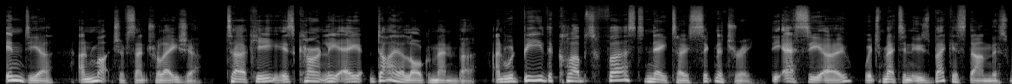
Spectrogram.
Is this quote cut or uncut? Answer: cut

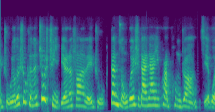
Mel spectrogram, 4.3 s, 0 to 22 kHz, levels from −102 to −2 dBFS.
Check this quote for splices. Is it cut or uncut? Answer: cut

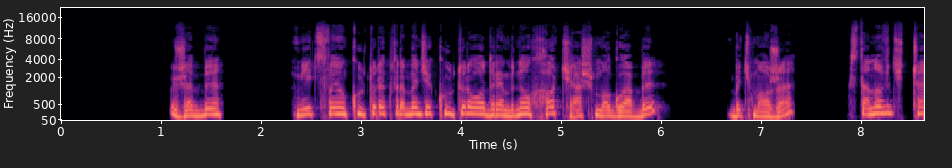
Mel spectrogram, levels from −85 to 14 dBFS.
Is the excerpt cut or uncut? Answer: uncut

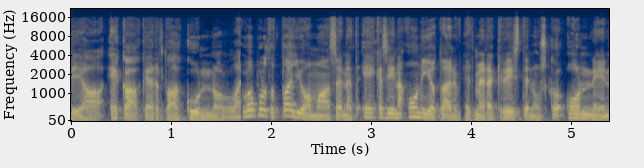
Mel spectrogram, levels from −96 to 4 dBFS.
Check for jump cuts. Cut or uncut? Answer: cut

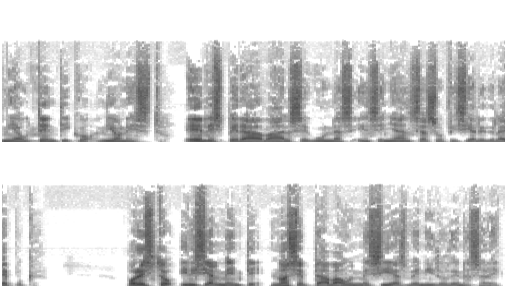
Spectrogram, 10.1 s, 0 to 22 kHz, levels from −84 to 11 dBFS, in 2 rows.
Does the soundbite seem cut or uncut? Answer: cut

